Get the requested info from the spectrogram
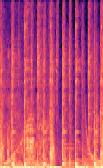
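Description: Background music with a steady drum beat and strong bass.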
